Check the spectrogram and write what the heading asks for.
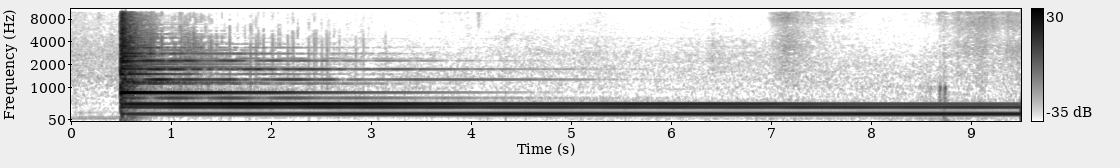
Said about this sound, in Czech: Ta svatá Barbora váží 700 kg, je to zvon těžkého žebra, ladění toho zvonu je A.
